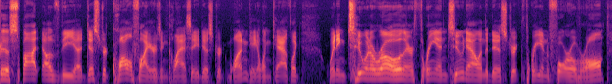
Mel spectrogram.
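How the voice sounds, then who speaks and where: A man's voice: medium pitch, smooth, dry recording. A man with an American accent giving pregame radio commentary as a football play-by-play announcer. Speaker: sports director and play-by-play announcer.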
